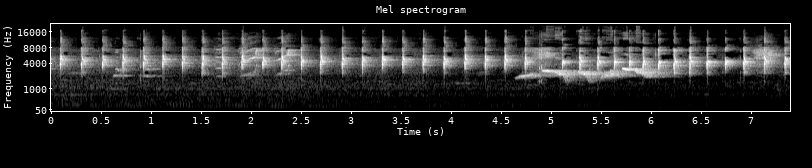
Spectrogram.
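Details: Palembang lovebird delivering konslet song, a long, regular stream of clipped, high chatter notes, with a brief burst of slurred, buzzy whistling midway and a faint low hum underneath.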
